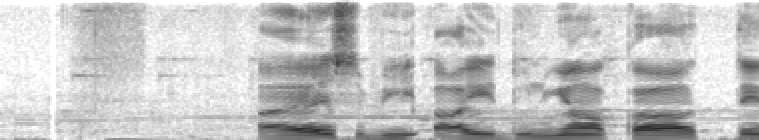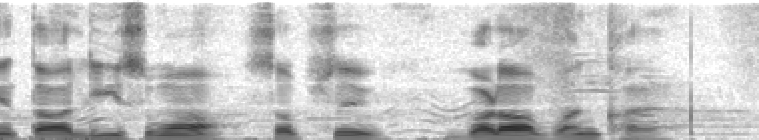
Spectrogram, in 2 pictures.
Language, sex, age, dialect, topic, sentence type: Hindi, male, 25-30, Awadhi Bundeli, banking, statement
